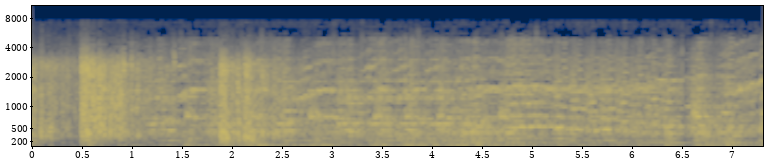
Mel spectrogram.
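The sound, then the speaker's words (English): Gunshots crack out in a shootout as two gunmen behind a rock pour lead, the rock chipping and flying, a few sharp bangs standing out against a steady, dense roar of commotion that never lets up for the whole stretch. “Them two are pouring lead at us like it was a rain.”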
